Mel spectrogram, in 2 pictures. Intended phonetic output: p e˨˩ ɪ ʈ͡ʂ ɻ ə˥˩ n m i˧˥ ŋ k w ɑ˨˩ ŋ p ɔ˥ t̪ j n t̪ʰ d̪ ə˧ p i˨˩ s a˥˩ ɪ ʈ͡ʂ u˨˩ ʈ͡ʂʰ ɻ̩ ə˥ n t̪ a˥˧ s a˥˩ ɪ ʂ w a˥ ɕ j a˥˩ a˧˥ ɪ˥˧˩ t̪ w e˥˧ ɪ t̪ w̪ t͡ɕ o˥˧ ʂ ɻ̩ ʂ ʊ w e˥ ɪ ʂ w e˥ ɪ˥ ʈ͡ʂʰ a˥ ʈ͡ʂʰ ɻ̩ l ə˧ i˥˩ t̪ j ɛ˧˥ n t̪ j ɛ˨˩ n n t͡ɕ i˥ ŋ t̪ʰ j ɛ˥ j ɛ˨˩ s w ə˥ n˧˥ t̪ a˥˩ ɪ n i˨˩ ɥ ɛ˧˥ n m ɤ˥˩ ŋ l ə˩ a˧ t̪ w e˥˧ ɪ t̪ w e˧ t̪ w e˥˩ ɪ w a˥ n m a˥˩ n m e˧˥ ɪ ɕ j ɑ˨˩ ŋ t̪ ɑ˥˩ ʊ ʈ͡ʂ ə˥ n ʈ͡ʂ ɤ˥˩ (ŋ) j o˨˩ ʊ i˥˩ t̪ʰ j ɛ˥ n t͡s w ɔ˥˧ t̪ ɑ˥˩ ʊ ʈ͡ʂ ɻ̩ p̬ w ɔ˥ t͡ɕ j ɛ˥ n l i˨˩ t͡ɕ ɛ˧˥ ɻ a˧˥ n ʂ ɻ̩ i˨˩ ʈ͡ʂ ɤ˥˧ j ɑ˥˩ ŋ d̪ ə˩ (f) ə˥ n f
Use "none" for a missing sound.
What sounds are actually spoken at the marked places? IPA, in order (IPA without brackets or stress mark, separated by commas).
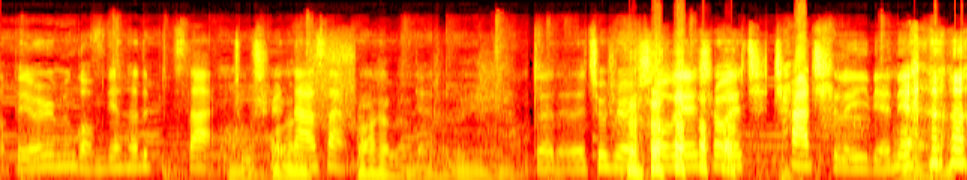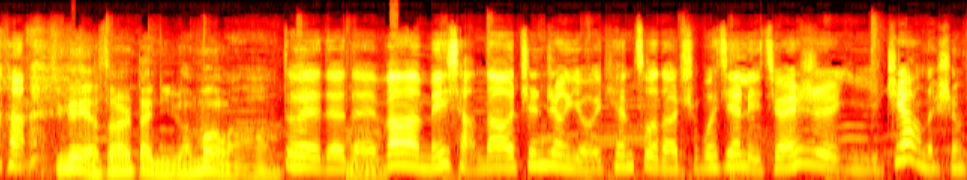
ŋ, ʂ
